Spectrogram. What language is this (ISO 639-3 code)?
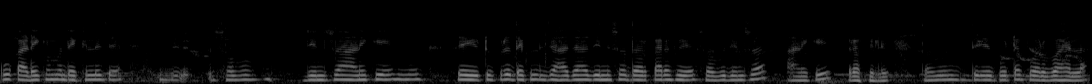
ori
